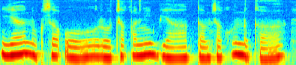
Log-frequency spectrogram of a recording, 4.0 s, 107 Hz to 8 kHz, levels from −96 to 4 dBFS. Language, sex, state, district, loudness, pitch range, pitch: Garo, female, Meghalaya, South Garo Hills, -15 LUFS, 180-215 Hz, 195 Hz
